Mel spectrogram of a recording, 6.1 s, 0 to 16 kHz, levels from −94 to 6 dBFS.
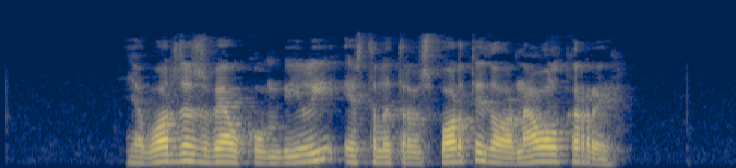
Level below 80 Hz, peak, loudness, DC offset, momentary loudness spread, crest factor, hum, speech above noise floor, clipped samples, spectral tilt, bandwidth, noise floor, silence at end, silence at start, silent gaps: -70 dBFS; 0 dBFS; -19 LUFS; under 0.1%; 11 LU; 20 dB; none; 57 dB; under 0.1%; -7.5 dB/octave; 7.4 kHz; -75 dBFS; 1 s; 1.05 s; none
